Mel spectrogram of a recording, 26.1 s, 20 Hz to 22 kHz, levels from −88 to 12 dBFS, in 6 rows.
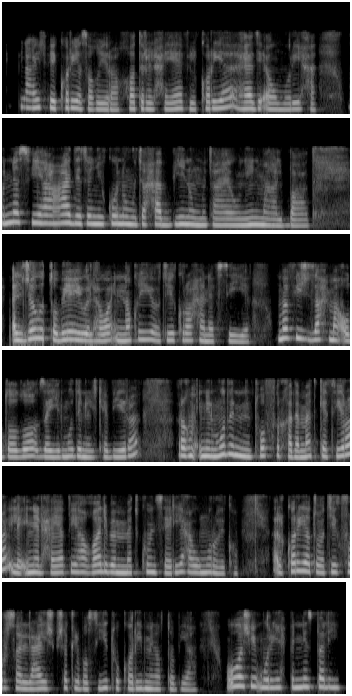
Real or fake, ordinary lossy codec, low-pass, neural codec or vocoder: real; Opus, 16 kbps; 7.2 kHz; none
